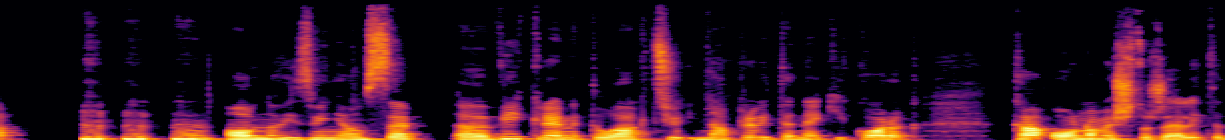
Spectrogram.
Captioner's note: coughs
